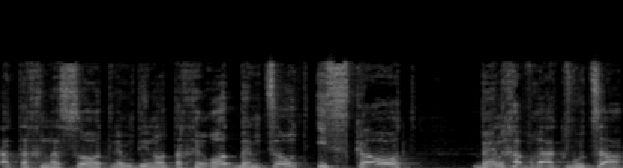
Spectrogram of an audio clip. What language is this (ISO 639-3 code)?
heb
